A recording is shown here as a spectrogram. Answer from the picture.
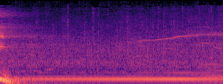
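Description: Live band holding the song's final chord, a steady sustained tone with no decay, just after the last sung note cuts off.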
